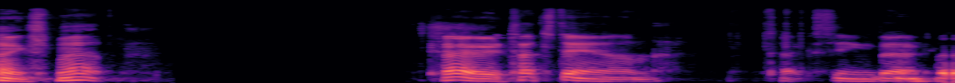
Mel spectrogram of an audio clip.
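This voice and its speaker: A man hosts a live stream from a small plane, talking loosely and tripping over his own words. He sounds tired, as if it were very late at night. His voice is mellow and on the dark side. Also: on the low side, animated, takes it slowly, husky. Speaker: photographer narrating a live flyover stream. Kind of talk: casual live-stream chat.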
